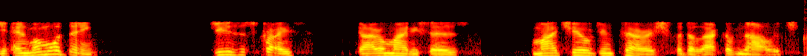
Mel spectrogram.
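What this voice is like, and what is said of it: Louisiana accent. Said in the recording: “Love your accent, by the way, if I could just tell you that Louisiana accent.”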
